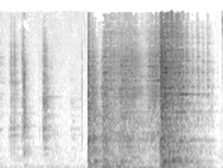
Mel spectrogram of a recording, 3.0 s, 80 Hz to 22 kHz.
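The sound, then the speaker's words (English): Metal baking trays coated in goose fat go into an oven preheated to 200 degrees: a few short knocks, then a longer burst of metallic clattering and scraping with bright clinks. “Right, my two trays are coated. They are going in the oven, which has been preheated to 200 degrees.”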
